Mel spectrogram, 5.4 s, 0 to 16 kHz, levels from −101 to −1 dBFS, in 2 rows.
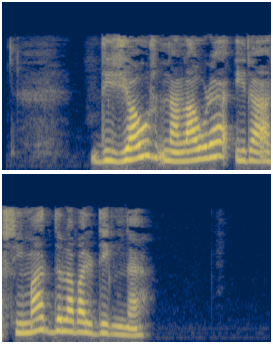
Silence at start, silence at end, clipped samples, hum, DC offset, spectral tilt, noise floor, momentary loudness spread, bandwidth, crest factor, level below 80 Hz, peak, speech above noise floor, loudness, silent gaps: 0.9 s; 1.25 s; under 0.1%; none; under 0.1%; -5 dB/octave; -78 dBFS; 10 LU; 8 kHz; 18 dB; -64 dBFS; -2 dBFS; 60 dB; -18 LUFS; none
